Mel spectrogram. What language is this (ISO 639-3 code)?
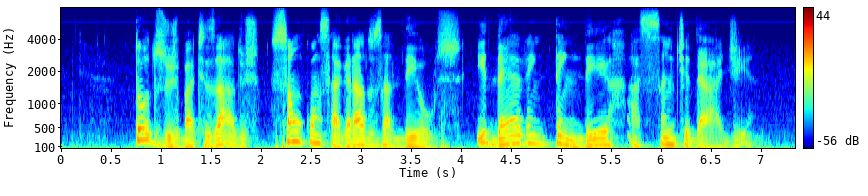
por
